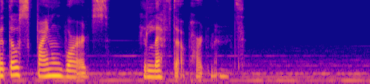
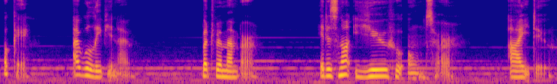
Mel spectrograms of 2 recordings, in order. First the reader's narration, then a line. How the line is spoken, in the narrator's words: He said calmly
